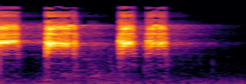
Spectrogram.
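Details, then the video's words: Black francolin (kala teetar) in jungle giving four harsh, rasping, loud high notes in two quick pairs over about a second and a half. "Kala teetar awaz//teetar ki awaz//Black teetra ki boli"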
